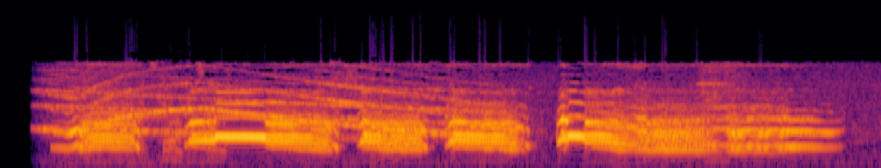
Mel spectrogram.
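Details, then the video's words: Rescue dog howling at a passing fire truck: long, wavering, mournful howls in repeated drawn-out phrases with brief breaths between, the wailing siren audible alongside and sweeping in pitch. "rescue Dog. howls At FIRE Truck"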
